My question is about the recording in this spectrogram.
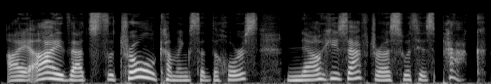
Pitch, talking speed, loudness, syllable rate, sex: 220 Hz, 195 wpm, -18 LUFS, 4.3 syllables/s, female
